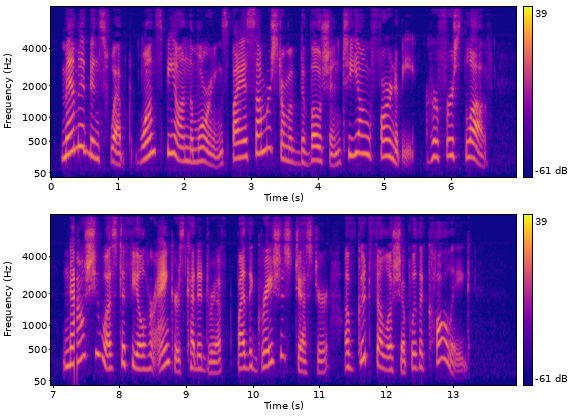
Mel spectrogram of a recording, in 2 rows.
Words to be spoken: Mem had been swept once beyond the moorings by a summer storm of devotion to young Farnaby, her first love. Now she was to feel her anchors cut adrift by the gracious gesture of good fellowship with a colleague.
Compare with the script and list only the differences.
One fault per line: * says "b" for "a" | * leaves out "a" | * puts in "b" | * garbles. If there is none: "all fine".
all fine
